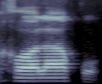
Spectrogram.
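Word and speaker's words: خلق: yang harus diperhatikan adalah huruf qaf yang sukun karena waqaf dia dipantulkan. Jadi bacanya min syarri ma khalaq. Seperti itu ya. Min syarri ma khalaq. Pantulannya ke huruf O.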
